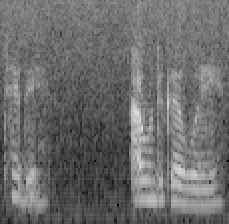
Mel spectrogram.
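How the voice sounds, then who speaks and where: Breathy, creaky young British wife. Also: female voice, mid-range voice, steady tone, normal speed, darkish tone, rough recording. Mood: remorseful. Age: young adult. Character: proud young British wife, idealistic, fragile, remorseful.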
